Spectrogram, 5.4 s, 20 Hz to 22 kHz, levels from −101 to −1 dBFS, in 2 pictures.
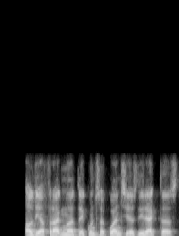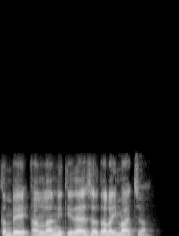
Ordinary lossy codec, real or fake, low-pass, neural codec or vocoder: Opus, 24 kbps; real; 7.2 kHz; none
